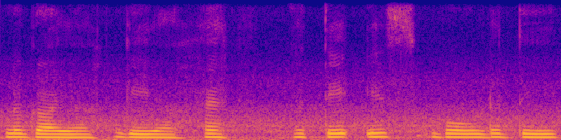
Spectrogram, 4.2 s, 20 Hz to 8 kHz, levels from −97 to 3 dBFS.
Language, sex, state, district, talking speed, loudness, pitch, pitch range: Punjabi, female, Punjab, Kapurthala, 100 wpm, -17 LUFS, 200 Hz, 185-205 Hz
